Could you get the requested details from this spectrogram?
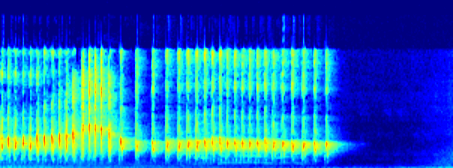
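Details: Pied triller offered as a tutor recording for songbirds: a rapid chattering trill of sharp high notes, briefly rising in pitch, then steady before stopping; quiet low hum afterward.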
